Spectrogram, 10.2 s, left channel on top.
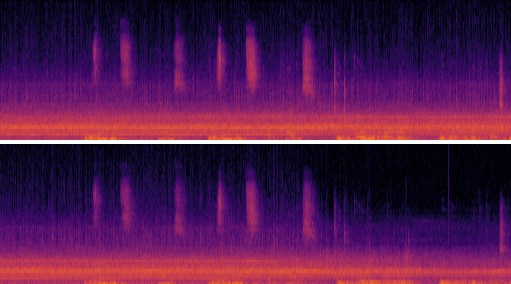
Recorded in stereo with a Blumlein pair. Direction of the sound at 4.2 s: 40° left.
